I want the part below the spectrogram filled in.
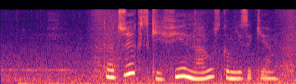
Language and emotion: Russian, sad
